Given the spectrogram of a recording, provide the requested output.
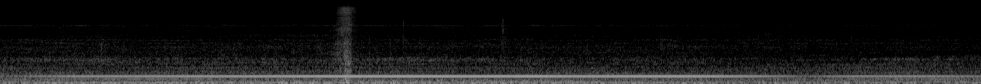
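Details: New Fujitsu 2.5-ton heat pump, model AOUH30LUAS1, outdoor unit in heat mode at low speed with the fan turning slowly; a penetrating 381–434 Hz tone from the inverter compressor drive. It was replaced with the quiet 30LUAH1M high-heat model.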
